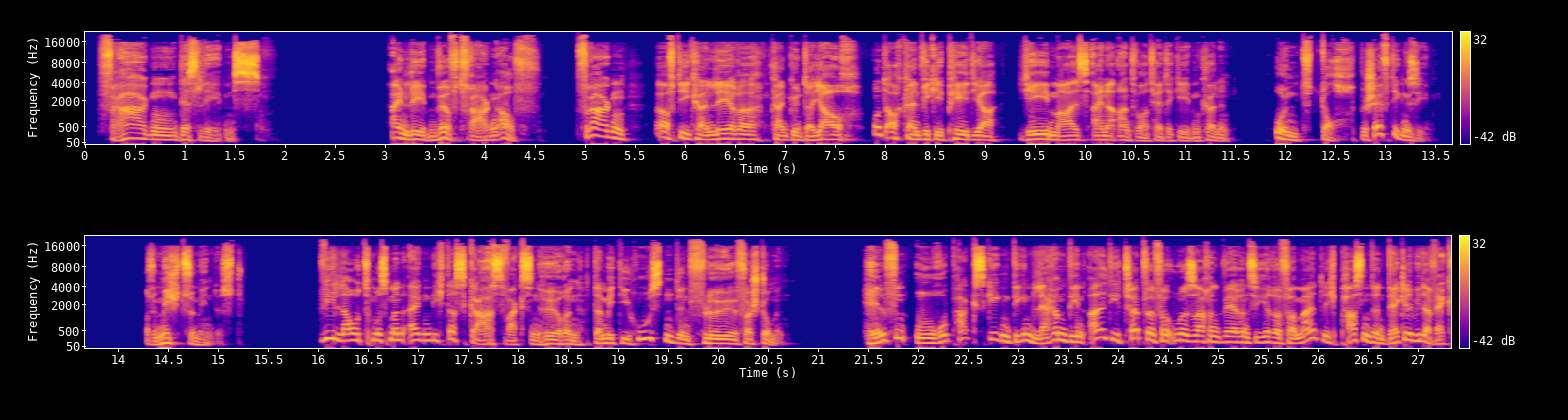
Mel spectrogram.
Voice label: Schauspiel Energisch

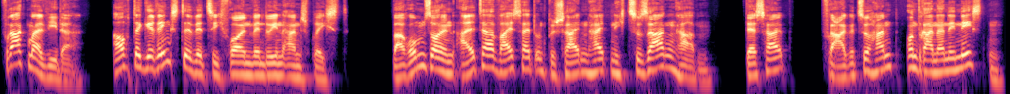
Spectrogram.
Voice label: Werbung, Frech

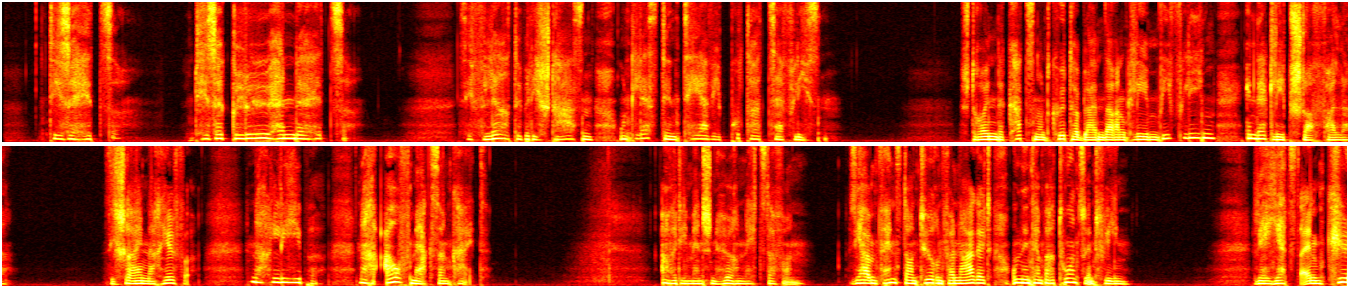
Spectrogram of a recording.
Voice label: Schauspiel Sanft

